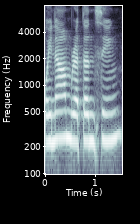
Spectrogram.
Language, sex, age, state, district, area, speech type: Manipuri, female, 30-45, Manipur, Imphal West, urban, spontaneous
